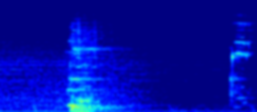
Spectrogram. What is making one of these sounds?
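A soft menu chime rings out as a panel opens.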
